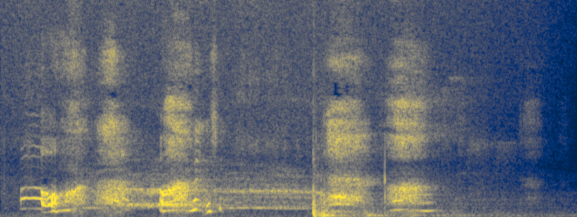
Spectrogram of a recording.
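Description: A young woman whimpers and groans in pain close by.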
